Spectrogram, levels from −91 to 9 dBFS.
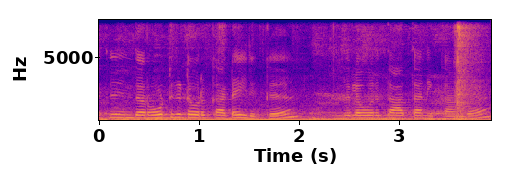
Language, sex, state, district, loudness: Tamil, female, Tamil Nadu, Kanyakumari, -18 LUFS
